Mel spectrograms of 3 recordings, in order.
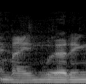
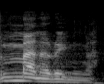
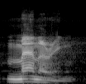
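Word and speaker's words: Mainwaring: Mainwearing. Mainwearing. Mainwearing. Do you think I don't know that you bloody perverts corrupt even your silly names? It's pronounced mannering. 121837. Manoring.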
